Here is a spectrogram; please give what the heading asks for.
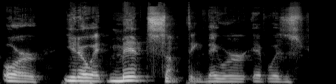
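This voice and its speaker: A man's voice: mid-range voice, moderate pace, creaky, a little mellow. A man co-hosting a casual news chat, mixing earnest points with jokes. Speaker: co-host.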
